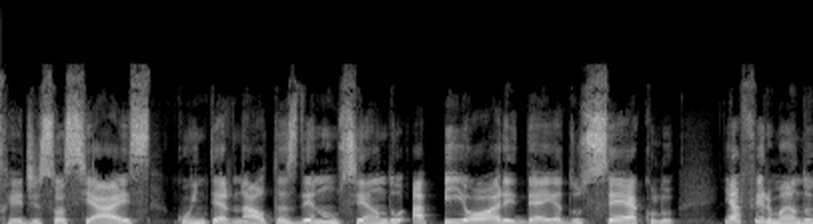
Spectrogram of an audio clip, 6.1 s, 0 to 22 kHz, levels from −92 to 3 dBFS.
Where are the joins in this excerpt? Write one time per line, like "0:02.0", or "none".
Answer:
0:01.1

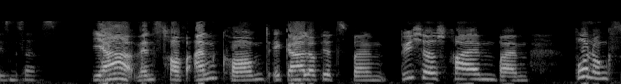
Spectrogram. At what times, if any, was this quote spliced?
none

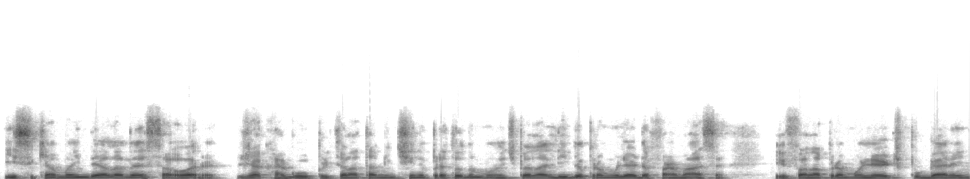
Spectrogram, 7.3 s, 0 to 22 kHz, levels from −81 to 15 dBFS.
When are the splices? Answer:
none

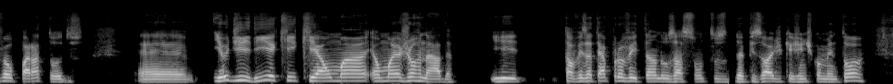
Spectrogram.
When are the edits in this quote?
0:07.3

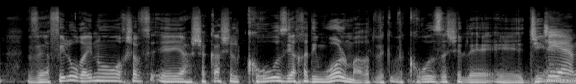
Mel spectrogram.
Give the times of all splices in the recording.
0:03.7

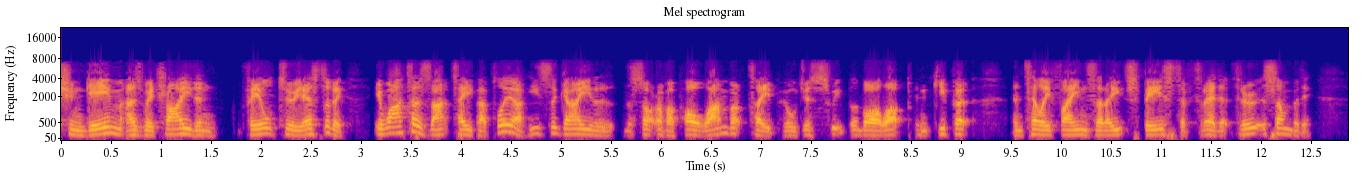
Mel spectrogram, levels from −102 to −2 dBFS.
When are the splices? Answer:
none

